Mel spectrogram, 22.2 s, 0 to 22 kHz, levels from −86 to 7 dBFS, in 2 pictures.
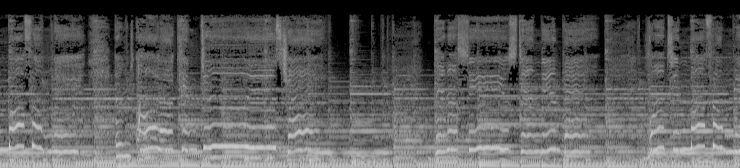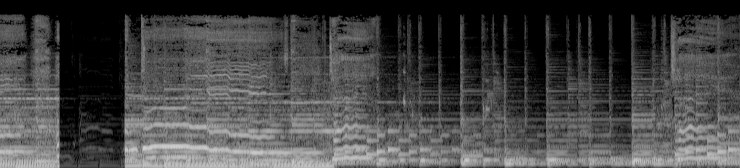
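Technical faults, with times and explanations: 11.99 to 12.97 s, audio dropout to a faint residue: the sound cuts out abruptly for just under a second, leaving a faint leak roughly 40 dB down, then returns. The likely cause is a feed lost on a still-live path. The hard edges rule out a pause or fade.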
